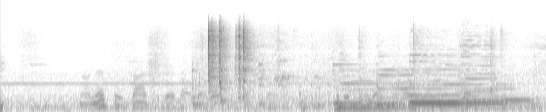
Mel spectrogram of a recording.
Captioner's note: Abe speaking faintly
